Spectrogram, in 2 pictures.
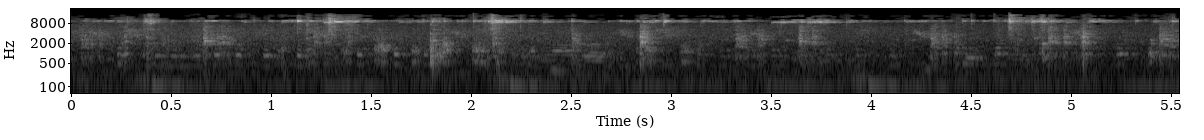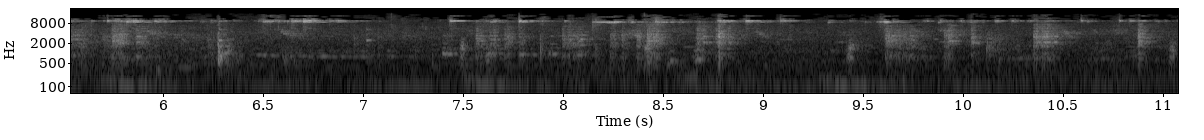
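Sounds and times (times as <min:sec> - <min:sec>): steel chains clinking: 0:00.0 - 0:11.0.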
